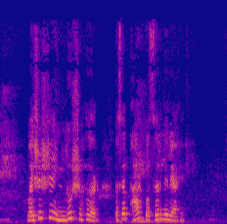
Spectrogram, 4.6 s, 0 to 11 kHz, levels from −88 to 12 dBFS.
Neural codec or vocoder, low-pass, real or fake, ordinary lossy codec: none; 9.9 kHz; real; AAC, 48 kbps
